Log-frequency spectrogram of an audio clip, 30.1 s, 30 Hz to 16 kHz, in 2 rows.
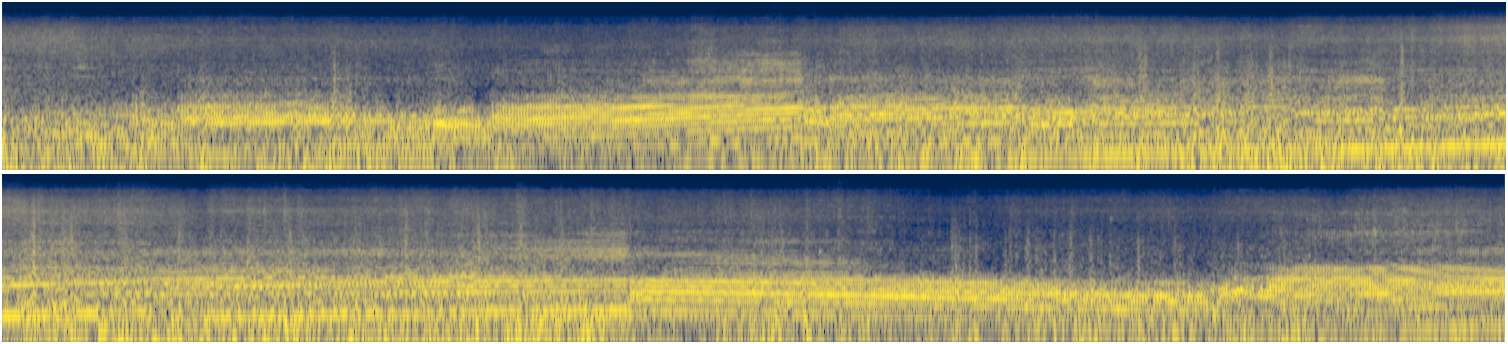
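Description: Benelli TRK 502X's parallel-twin engine heard from the rider's seat while under way, its pitch climbing and easing with throttle and gears, with a sudden step in pitch about two-thirds of the way through.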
